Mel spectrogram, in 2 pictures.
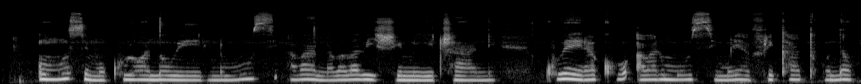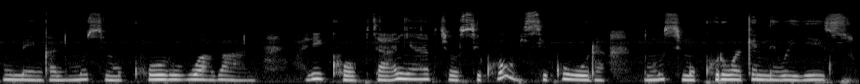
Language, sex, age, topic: Rundi, female, 25-35, education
